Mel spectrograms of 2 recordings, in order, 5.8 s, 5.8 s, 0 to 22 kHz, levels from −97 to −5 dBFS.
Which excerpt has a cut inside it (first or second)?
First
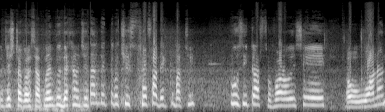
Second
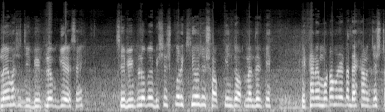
first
